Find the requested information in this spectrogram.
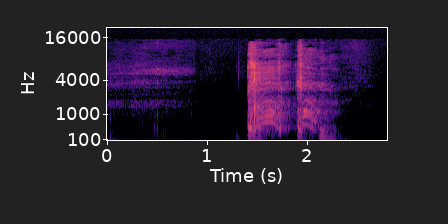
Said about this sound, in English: I have to cough right now.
